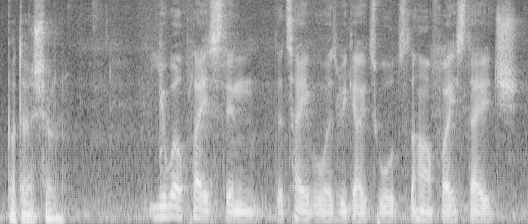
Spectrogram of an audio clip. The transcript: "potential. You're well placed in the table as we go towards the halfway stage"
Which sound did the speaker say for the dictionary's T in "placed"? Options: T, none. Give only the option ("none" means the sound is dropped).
T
